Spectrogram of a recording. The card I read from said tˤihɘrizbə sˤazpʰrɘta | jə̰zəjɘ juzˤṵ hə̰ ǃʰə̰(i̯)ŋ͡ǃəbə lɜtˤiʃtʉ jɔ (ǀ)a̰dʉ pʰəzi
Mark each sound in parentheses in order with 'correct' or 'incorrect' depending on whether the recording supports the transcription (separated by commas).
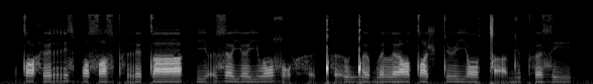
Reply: incorrect, correct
